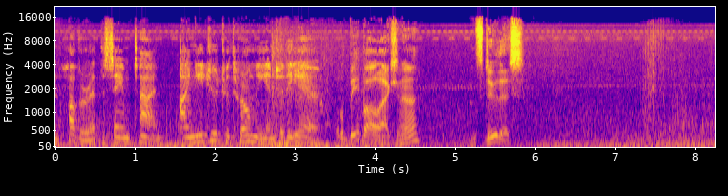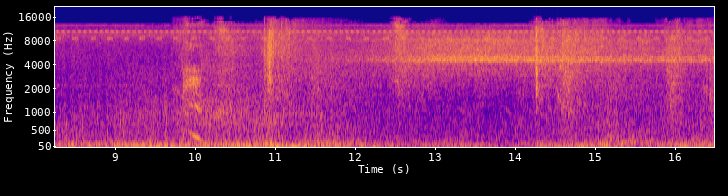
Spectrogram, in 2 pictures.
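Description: Wind rushes steadily past a figure gliding through the air.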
